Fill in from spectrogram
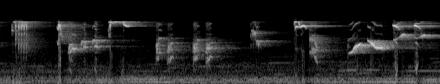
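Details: Chestnut-capped thrush singing non-stop ngerol: clipped high whistles, a quick series of mid-pitched chirps, then a looping rising and falling whistled phrase.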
